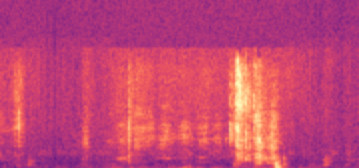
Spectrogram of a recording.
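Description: Near silence, with faint soft scraping and rustling of something being handled, starting about half a second in and lasting about a second and a half.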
